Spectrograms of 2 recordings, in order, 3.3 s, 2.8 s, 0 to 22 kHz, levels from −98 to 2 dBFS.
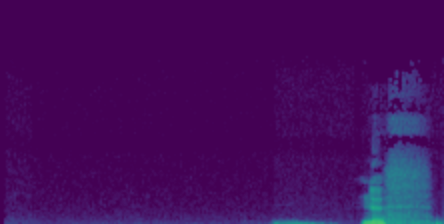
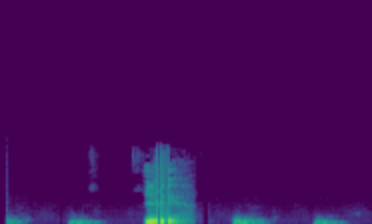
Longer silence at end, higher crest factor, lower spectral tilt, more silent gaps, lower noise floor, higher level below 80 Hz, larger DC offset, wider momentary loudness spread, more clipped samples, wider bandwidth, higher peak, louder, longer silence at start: second, 0 s vs 0.35 s; about the same, 24 dB vs 20 dB; about the same, -6.5 dB/octave vs -7.5 dB/octave; second, none vs 1.51-1.55 s; first, -80 dBFS vs -52 dBFS; second, -68 dBFS vs -58 dBFS; neither; second, 23 LU vs 27 LU; neither; first, 14 kHz vs 7.6 kHz; second, -16 dBFS vs -8 dBFS; second, -35 LUFS vs -22 LUFS; first, 2.05 s vs 0.5 s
